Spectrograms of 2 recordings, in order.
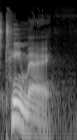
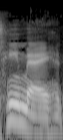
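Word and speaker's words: timē (τιμή): That word timē, it's spelled time. If you ever want to know how to transliterate that, it's T-I-M-E, just like we'd spell time. It's timē.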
